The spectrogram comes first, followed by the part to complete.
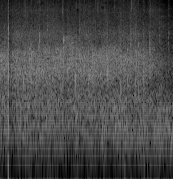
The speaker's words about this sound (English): Palapakan natin si Lord, mga kaibigan.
